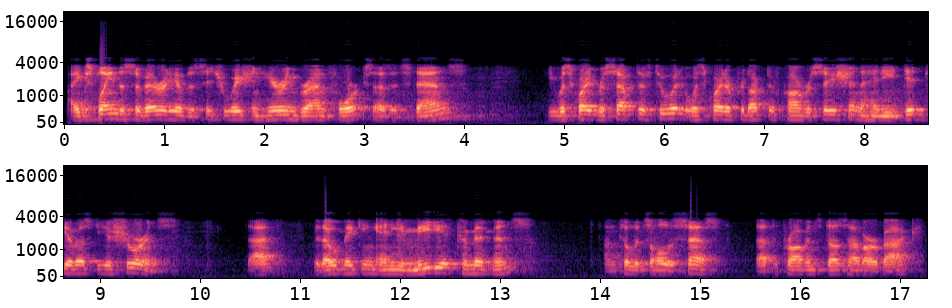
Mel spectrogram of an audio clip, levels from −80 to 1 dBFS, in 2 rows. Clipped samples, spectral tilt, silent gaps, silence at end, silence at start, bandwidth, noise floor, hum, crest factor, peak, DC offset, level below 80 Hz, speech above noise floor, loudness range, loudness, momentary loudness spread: under 0.1%; -6 dB/octave; none; 0.05 s; 0.05 s; 7.4 kHz; -58 dBFS; none; 18 dB; 0 dBFS; under 0.1%; -66 dBFS; 41 dB; 4 LU; -17 LUFS; 8 LU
